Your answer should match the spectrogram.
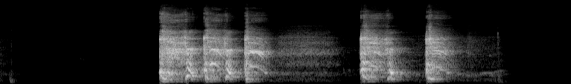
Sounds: Cough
